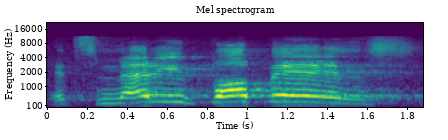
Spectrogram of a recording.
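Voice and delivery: high, loud, slow delighted shout; surprised yell. A narrator's reading. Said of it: "yelled with surprise".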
